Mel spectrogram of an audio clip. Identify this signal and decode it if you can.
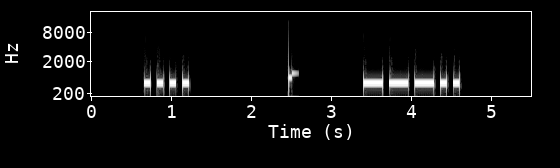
Morse code, heard as a keyed tone, about 15 wpm, 700 Hz. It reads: H 8
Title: Single Letter-Number Alt 15wpm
